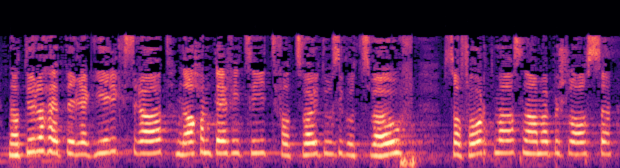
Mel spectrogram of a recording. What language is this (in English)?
Swiss German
